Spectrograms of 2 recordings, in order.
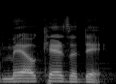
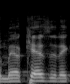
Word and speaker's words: Melchizedek: summarize king and priest, and we just say Melchizedek. That's a part of the high calling of God. And so all these other pieces are just kind of really components of the one. Okay, so Melchizedek, and I spell that for those of you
